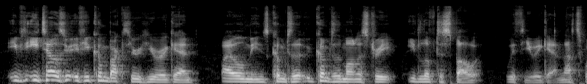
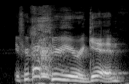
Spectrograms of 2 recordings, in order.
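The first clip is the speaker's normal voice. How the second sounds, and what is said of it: Put-on accent drifting into Irish. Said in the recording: “Oh, I've lost the accent. ... No, it's gone Irish.”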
